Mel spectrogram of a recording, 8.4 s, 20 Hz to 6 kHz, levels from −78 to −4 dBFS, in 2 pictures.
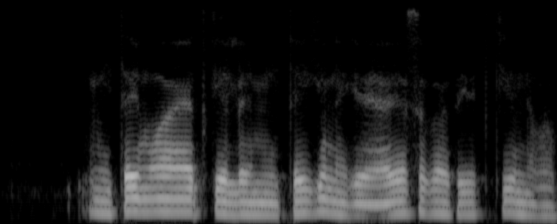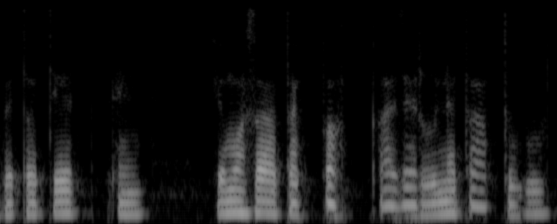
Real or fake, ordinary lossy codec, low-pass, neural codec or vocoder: fake; none; 5.4 kHz; autoencoder, 48 kHz, 32 numbers a frame, DAC-VAE, trained on Japanese speech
